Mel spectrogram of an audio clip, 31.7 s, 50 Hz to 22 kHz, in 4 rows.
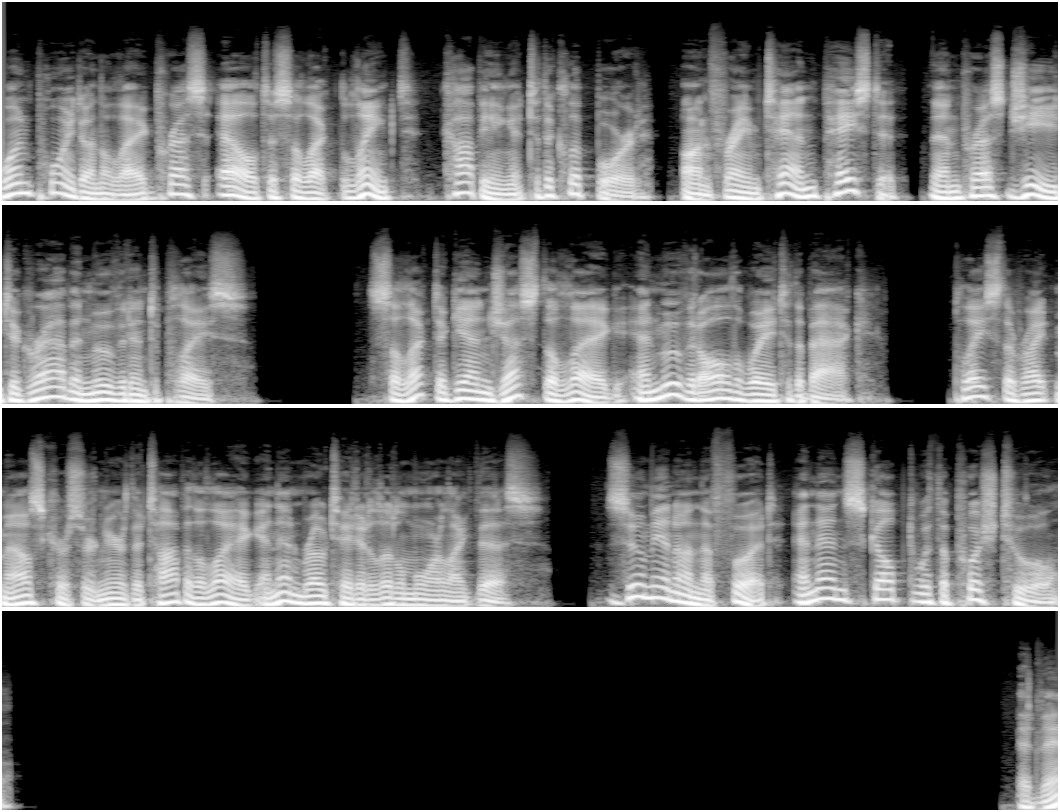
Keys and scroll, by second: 2.0 1, 2.4 super+i, 2.8 super+c, 3.4 super+a, 4.2 alt+a, 5.8 super+v, 7.4 g, 10.1 a, 11.2 1, 17.2 r, 18.6 a, 21.5 alt+e, 28.8 alt+a.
